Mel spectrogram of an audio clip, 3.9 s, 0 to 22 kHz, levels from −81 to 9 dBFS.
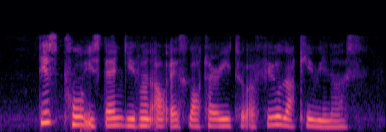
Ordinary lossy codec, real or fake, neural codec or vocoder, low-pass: Opus, 24 kbps; fake; codec, 16 kHz in and 24 kHz out, 1.1 kbps, FireRedTTS-2 codec; 7.2 kHz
